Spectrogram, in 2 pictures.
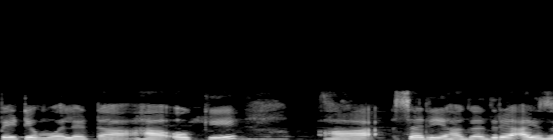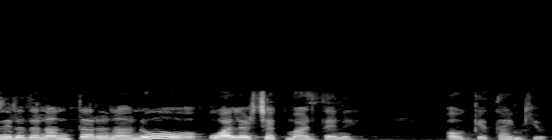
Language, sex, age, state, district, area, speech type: Kannada, female, 18-30, Karnataka, Udupi, rural, spontaneous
